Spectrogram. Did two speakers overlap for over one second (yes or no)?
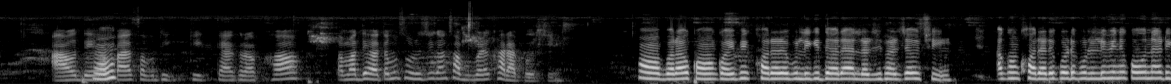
no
